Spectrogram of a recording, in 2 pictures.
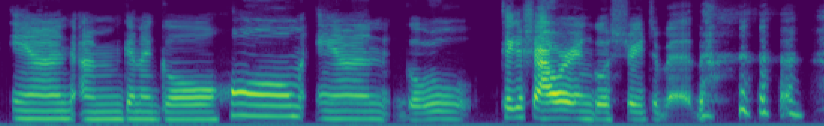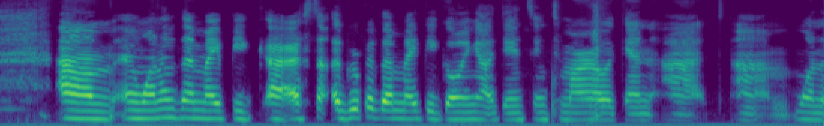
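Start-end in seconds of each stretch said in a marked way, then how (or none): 6.0-7.3 bright high laugh; high giggle. Real, not acted. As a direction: giggle at yourself. Laughing at own bedtime plan.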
